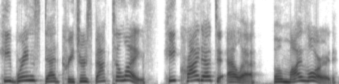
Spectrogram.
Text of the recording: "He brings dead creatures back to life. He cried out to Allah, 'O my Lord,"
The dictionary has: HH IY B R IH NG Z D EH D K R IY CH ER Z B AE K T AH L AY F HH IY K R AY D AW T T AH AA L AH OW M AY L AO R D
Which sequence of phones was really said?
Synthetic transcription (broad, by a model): HH IY B R IH NG Z D EH D K R IY CH ER Z B AE K T AH L AY F HH IY K R AY D AW T T AH L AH OW M AY L AO R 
